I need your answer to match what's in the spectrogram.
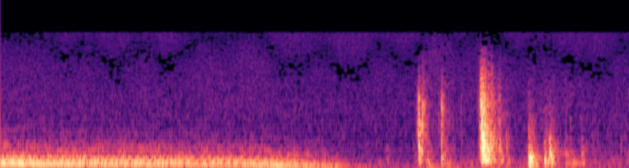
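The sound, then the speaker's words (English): An overhead door rumbles steadily as it rolls for about three seconds, fades out, then gives a handful of sharp metallic clanks and thuds as it settles, with no voices. “Overhead door”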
